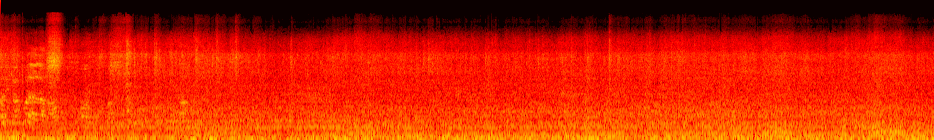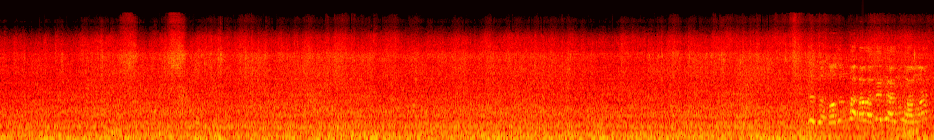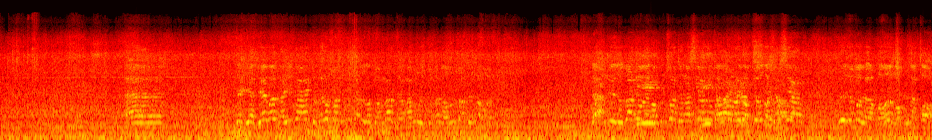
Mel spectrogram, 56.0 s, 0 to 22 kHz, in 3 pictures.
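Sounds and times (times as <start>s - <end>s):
bus road and drivetrain rumble: 0.0s - 56.0s.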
